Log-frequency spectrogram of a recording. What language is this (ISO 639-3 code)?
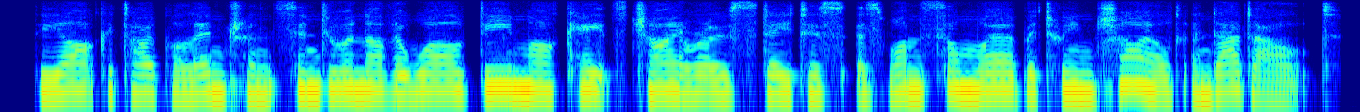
eng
